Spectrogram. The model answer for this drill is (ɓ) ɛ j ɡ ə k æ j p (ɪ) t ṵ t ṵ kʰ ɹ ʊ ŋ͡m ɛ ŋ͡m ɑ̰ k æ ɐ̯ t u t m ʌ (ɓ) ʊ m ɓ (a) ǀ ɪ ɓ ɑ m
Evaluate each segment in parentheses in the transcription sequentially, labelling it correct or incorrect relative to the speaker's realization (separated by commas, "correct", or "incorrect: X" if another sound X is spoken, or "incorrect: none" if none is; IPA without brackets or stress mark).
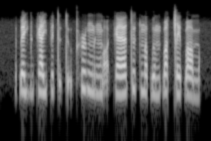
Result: correct, correct, correct, incorrect: ɑ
